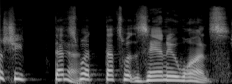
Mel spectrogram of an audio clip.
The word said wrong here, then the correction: Xenu: The being, Xenu.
